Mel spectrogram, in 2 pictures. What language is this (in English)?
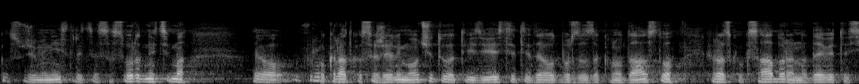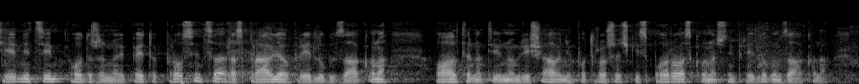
Croatian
